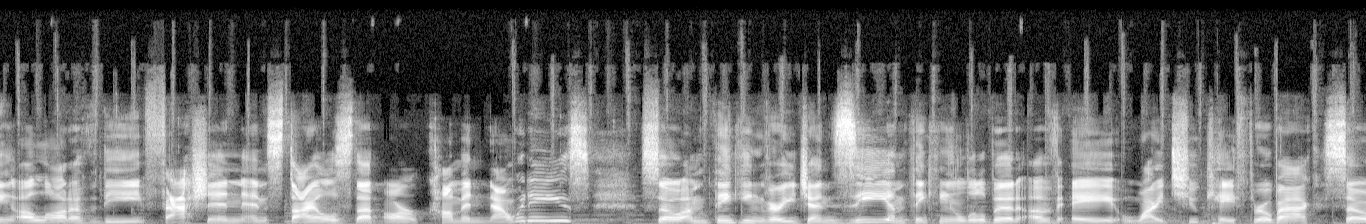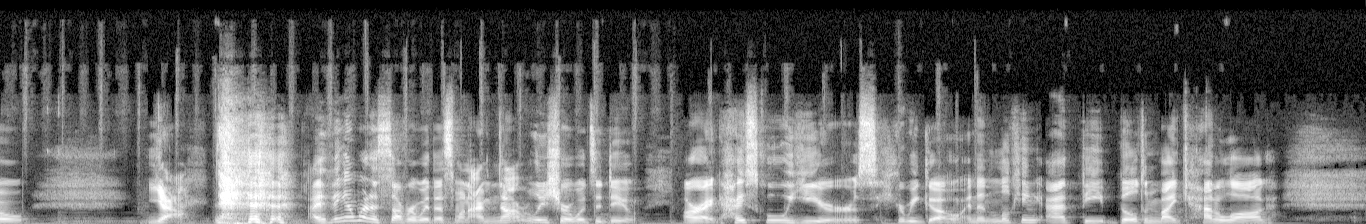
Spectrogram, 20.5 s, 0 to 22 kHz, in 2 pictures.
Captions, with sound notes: a lot of the fashion and styles that are common nowadays. So I'm thinking very Gen Z, I'm thinking a little bit of a Y2K throwback. So yeah! (Laughs) I think I'm going to suffer with this one. I'm not really sure what to do. All right. High School Years. Here we go. And then looking at the Build/Buy catalogue,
